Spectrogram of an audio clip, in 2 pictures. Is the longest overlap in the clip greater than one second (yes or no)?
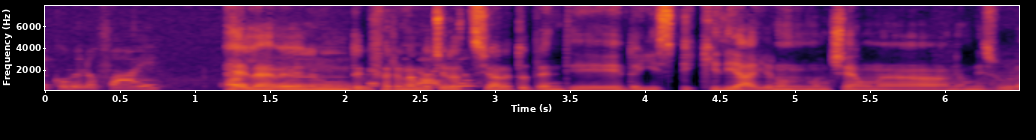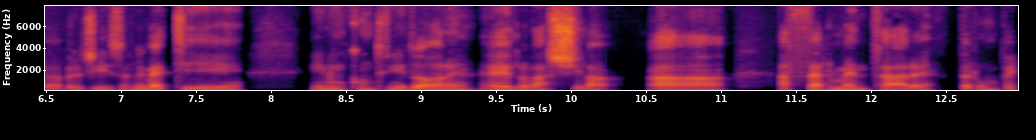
yes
